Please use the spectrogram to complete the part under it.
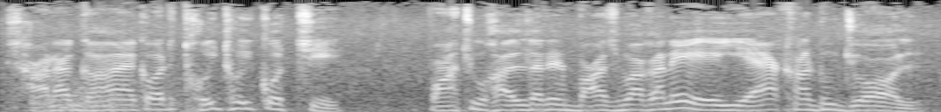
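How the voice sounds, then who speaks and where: An excitable old village servant, acted by a man in an audio story. The voice is pitched high, rustic and deferential, full of exclamation, with noisy rain behind it. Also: normal speed, lightly acted. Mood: amazed, excited. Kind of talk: Bengali audio story acting. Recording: rain and ambient noise behind.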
